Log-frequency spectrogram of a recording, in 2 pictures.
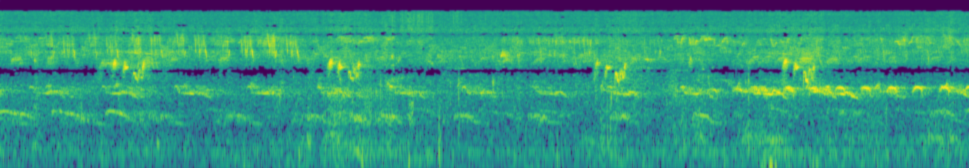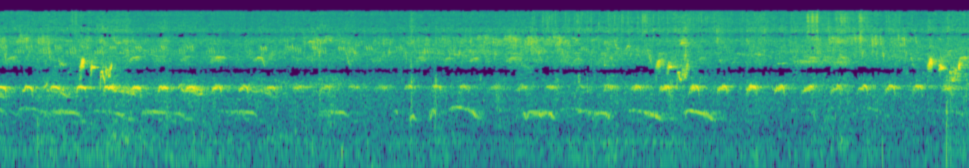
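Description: Several wild birds calling and chirping in a mixed chorus of short notes, with a fast run of repeated call notes from about halfway through.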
